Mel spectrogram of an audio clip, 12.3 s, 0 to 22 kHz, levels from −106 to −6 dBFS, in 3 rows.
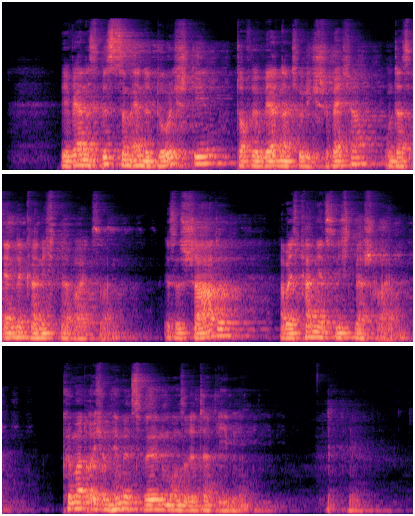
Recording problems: room echo; slight; dies away in 0.9 s
off-mic speech; somewhat distant

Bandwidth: 14.5 kHz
